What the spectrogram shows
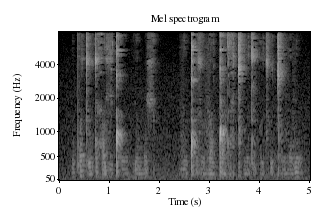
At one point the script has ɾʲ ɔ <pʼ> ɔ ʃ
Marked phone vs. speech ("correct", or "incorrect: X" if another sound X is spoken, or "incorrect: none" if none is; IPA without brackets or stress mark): incorrect: m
